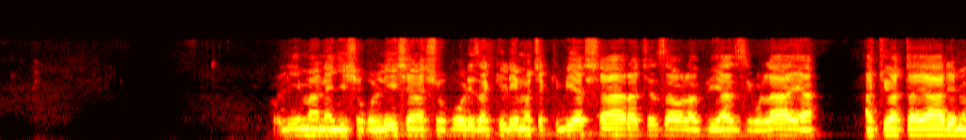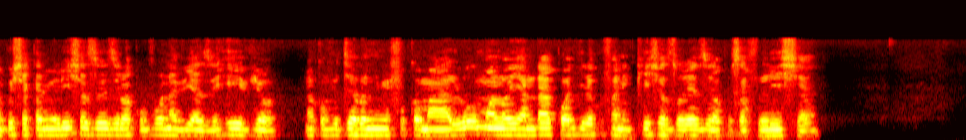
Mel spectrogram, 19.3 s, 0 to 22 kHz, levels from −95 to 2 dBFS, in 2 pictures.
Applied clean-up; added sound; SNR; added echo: neural mask model Resemble Enhance denoiser.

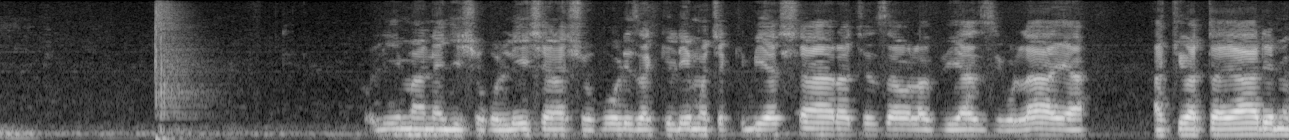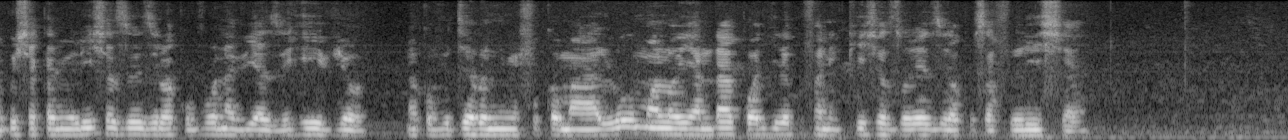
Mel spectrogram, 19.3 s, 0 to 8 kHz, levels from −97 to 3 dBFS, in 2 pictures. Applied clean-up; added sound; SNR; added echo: none; Clapping; 17 dB; none.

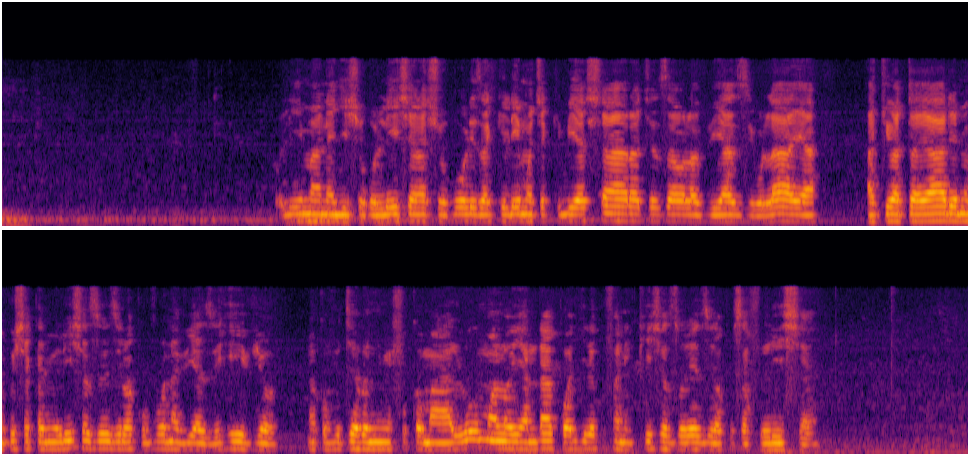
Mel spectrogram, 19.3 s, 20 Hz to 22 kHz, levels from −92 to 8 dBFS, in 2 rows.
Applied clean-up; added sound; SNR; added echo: none; none; none; none.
